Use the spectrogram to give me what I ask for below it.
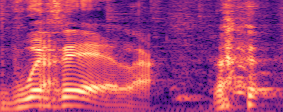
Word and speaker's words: Buizel: It's not spelled like weasel at all. It's French. It's Buizel. Buizel.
